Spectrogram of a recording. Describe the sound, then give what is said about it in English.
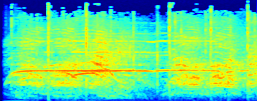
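A protest crowd in Sacramento, California, calling for a moratorium on fracking, chants and shouts together in a dense, steady roar of many voices, with a sustained high tone running through it and sharp clicks and whoops breaking out. “A few weeks ago, protesters in Sacramento called for a moratorium.”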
